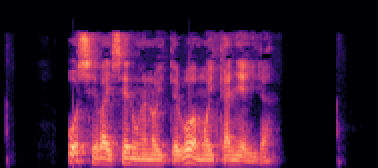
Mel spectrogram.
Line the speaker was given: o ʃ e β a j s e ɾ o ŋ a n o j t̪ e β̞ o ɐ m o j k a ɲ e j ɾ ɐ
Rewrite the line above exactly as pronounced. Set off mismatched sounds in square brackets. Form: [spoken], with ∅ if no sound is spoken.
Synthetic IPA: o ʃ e β a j s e ɾ [u] ŋ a n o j t̪ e β̞ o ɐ m o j k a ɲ e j ɾ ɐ

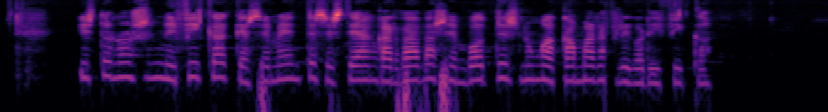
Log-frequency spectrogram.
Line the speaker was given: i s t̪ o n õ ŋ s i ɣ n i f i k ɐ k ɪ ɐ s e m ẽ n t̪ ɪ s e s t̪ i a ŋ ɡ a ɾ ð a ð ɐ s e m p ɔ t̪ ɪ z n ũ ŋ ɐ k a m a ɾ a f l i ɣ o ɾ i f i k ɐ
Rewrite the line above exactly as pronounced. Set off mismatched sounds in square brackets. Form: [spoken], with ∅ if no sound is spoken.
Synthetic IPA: i s t̪ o n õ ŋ s i ɣ n i f i k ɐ k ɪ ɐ s e m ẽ n t̪ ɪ s e s t̪ [e] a ŋ ɡ a ɾ ð a ð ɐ s e m [b] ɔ t̪ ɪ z n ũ ŋ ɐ k a m a ɾ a f [ɾ] i ɣ o ɾ i f i k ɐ

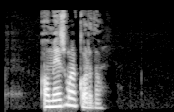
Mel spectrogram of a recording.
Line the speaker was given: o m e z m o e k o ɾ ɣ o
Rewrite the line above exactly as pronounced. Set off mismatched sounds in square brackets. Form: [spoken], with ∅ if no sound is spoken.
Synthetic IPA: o m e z m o [a] k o ɾ [ð] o

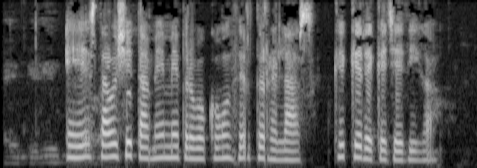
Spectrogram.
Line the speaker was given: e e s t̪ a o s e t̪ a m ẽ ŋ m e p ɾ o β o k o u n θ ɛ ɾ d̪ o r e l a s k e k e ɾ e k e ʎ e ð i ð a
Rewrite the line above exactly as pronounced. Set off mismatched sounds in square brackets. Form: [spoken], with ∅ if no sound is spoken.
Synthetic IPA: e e s t̪ a o [ʃ] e t̪ a m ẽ ŋ m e p ɾ o β o k o u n θ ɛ ɾ [t̪] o r e l a s k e k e ɾ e k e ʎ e ð i [ɣ] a

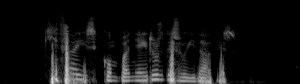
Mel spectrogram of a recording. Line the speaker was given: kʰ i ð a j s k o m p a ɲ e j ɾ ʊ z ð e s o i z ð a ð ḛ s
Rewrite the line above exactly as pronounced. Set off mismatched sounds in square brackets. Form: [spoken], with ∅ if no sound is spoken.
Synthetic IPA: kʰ i [θ] a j s k o m p a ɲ e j ɾ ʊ z ð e s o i [∅] ð a ð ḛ s

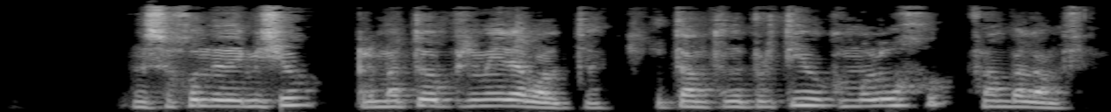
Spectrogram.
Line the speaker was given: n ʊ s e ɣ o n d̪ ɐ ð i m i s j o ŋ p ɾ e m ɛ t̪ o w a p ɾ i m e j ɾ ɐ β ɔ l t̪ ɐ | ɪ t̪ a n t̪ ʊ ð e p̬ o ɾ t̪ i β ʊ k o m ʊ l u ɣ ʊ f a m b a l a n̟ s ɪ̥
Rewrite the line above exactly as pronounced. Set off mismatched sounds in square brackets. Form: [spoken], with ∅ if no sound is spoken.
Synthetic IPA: n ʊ s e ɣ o n d̪ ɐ ð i m i s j o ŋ p ɾ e m [a] t̪ o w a p ɾ i m e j ɾ ɐ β ɔ l t̪ ɐ | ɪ t̪ a n t̪ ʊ ð e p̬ o ɾ t̪ i β ʊ k o m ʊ l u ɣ ʊ f a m b a l a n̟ [θ] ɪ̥

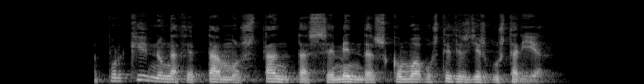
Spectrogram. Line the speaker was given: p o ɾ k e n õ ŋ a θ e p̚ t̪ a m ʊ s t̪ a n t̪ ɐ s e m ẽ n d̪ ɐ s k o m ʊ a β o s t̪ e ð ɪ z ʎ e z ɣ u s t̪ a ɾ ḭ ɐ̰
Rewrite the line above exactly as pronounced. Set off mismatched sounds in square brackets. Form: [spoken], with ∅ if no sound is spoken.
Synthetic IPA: p o ɾ k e n õ ŋ a θ e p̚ t̪ a m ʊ s t̪ a n t̪ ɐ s e m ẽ n d̪ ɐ s k o m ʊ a β o s t̪ e ð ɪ z ʎ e z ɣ u s t̪ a ɾ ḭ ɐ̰

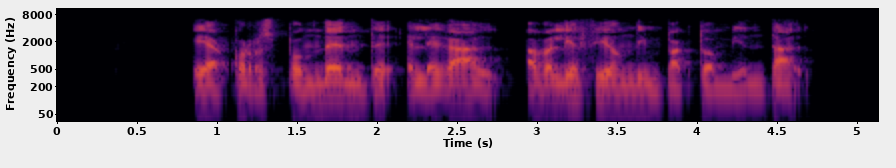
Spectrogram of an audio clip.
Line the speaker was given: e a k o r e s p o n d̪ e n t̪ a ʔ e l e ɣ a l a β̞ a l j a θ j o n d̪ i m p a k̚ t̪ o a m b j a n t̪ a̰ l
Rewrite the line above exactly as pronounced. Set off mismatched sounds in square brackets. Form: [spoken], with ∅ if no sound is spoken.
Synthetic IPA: e a k o r e s p o n d̪ e n t̪ [e] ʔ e l e ɣ a l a β̞ a l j a θ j o n d̪ i m p a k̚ t̪ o a m b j [e] n t̪ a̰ l

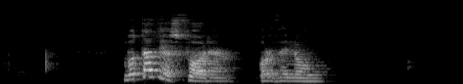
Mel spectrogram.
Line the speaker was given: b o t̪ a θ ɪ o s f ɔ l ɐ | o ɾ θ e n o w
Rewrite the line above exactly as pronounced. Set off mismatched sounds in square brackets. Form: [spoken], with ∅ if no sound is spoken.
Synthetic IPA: b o t̪ a [ð] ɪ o s f ɔ [ɾ] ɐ | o ɾ [ð] e n o w

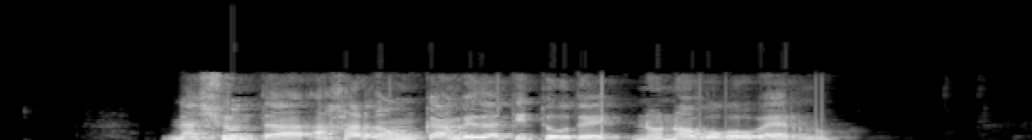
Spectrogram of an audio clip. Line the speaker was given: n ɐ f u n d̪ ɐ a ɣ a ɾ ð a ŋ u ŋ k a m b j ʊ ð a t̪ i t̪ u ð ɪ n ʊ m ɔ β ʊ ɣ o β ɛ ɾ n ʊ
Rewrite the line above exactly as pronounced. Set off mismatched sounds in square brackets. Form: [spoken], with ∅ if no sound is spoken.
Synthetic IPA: n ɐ [ʃ] u n [t̪] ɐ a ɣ a ɾ ð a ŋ u ŋ k a m b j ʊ ð a t̪ i t̪ u ð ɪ n ʊ [n] ɔ β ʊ ɣ o β ɛ ɾ n ʊ

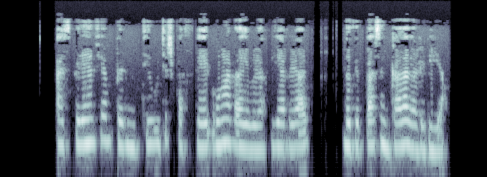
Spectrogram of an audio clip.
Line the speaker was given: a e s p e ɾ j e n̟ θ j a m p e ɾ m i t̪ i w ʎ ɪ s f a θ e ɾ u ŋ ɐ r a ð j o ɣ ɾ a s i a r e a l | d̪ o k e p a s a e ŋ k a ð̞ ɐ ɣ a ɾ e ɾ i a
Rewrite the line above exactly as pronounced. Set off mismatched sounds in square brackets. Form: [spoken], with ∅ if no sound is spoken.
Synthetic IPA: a e s p e ɾ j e n̟ θ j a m p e ɾ m i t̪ i w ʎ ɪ s f a θ e ɾ u ŋ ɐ r a ð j o ɣ ɾ a [f] i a r e a l | d̪ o k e p a s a e ŋ k a ð̞ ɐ ɣ a [l] e ɾ i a

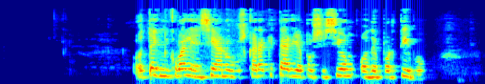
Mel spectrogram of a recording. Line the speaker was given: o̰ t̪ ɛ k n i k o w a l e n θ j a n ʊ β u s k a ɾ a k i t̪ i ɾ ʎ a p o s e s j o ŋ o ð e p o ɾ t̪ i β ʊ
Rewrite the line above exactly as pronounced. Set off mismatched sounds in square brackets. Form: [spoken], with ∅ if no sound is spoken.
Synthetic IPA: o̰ t̪ ɛ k n i k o [β] a l e n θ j a n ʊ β u s k a ɾ a k i t̪ [a] ɾ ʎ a p o s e s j o ŋ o ð e p o ɾ t̪ i β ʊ

